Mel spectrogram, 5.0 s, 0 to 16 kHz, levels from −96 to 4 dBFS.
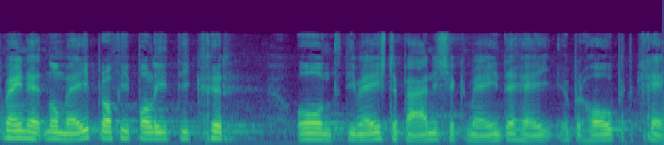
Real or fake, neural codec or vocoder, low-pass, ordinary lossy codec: real; none; 7.2 kHz; none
